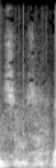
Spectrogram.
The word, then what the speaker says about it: openSUSE: And you said OpenSUSE, that's the official pronunciation? – Yeah, OpenSUSE. – Once yeah. – and for all? – Once and for all.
